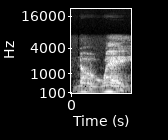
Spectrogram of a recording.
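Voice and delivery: soft, hushed disbelief; whispered. A narrator's reading. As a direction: say it under your breath, stunned. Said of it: "he whispered".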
